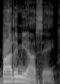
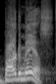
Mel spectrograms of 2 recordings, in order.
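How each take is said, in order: First: Bartimease said bar-tuh-mee-ah-say, every vowel spoken. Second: Bartimaeus said the English way, BAR-tuh-mus, stress on the first syllable; English pronunciation. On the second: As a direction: say Bartimaeus as the English name, short and clipped. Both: Shown as a demonstration. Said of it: "That's how they say it".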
